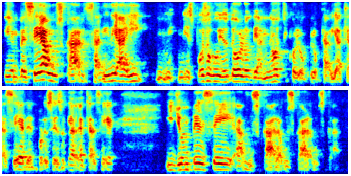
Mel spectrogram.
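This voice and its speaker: A woman's voice: medium pitch, steady tone, fairly quick, creaky, poor audio. A middle-aged woman telling her personal story in an interview, acting out the dialogue in quoted voices and repeating words as she goes. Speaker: interview guest.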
